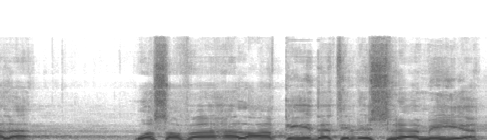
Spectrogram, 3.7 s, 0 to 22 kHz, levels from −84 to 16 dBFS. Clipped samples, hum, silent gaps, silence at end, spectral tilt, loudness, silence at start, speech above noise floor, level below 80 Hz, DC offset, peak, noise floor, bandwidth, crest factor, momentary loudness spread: under 0.1%; none; none; 0 s; -4.5 dB/octave; -14 LUFS; 0 s; 21 dB; -48 dBFS; under 0.1%; -6 dBFS; -35 dBFS; 16.5 kHz; 10 dB; 15 LU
